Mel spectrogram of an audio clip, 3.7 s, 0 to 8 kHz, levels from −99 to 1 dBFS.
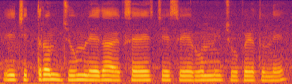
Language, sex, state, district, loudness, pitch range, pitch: Telugu, male, Telangana, Hyderabad, -15 LUFS, 155-165 Hz, 155 Hz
